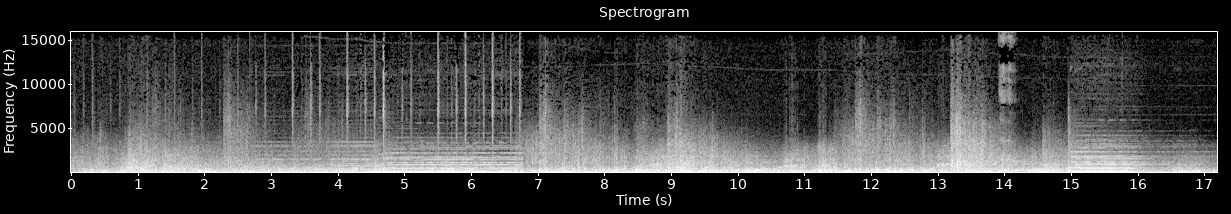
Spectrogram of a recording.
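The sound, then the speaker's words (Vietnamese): Lightning strikes crashing down amid continuous rolling thunder, growing fiercer; a loud, deep, sustained rumble with repeated surging crashes and a few tonal swells layered over it. “Lôi điện cũng đang điên cuồng đánh xuống, càng lúc càng trở nên dữ tợn.”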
